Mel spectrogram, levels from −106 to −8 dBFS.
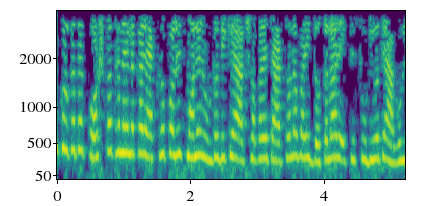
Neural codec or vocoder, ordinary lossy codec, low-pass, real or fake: none; none; 3.6 kHz; real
